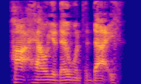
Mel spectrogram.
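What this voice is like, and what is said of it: Imitated Texan accent. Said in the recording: “Texan is a whole other language ... They read it in Texan ... I don't have much of an accent ... if you listen to my brother and my dad”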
